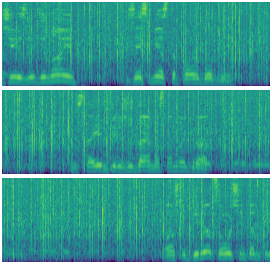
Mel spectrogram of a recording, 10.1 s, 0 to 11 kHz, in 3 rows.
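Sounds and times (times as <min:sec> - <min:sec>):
hail and rain hitting a tarp: 0:00.0 - 0:10.0.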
